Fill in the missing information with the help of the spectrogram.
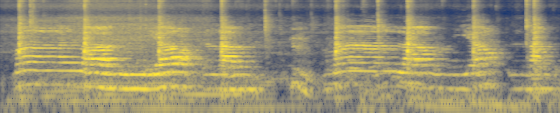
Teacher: kalau idhar syafawi itu jelas, tegas, tidak boleh dengung ya, tidak boleh dengung, tidak boleh loncat.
